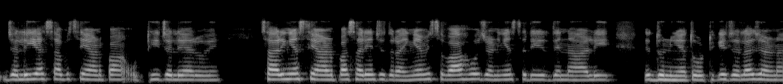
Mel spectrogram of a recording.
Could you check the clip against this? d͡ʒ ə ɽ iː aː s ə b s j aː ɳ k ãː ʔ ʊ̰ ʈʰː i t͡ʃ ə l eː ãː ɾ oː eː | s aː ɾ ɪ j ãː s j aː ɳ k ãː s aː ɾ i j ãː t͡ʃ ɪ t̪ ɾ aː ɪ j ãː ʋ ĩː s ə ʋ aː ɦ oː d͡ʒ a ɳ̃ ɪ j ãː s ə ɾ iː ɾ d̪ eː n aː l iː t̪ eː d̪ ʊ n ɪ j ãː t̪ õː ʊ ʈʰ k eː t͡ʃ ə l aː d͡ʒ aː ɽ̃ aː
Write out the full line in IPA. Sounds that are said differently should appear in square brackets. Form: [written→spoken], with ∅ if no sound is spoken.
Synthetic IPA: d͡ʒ ə [ɽ→l] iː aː s ə b s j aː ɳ [k→p] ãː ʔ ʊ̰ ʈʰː [i→iː] t͡ʃ ə l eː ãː ɾ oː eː | s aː ɾ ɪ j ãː s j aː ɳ [k→p] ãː s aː ɾ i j ãː t͡ʃ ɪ t̪ ɾ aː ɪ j ãː ʋ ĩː s ə ʋ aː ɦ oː d͡ʒ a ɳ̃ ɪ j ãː s ə ɾ iː ɾ d̪ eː n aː l iː t̪ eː d̪ ʊ n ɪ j ãː t̪ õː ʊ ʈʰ k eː t͡ʃ ə l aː d͡ʒ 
